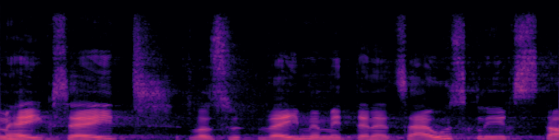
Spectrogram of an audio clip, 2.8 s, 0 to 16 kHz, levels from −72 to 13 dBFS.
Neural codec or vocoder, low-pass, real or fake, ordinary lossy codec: none; 14.4 kHz; real; none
